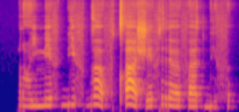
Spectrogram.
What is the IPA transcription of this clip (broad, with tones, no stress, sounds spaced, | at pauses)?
ɾ ɑ̤˥ j mʲ ɛ˥ f bʲ e˥˩ f ɡ ʌː˥˩ f tʼ a˥˩ ʃ e˥ f r əː˥ f ɐː˥ t bʲ ə̤˥ f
